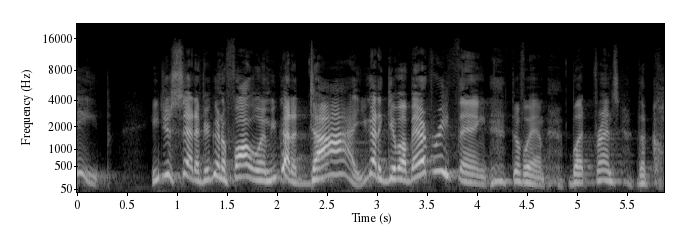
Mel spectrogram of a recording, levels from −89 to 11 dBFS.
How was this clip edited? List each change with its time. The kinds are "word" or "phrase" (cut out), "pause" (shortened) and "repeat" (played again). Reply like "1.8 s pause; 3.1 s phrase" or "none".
4.5 s word

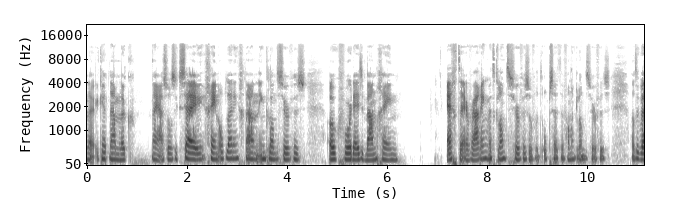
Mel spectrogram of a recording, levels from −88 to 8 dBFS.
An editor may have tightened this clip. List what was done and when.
none

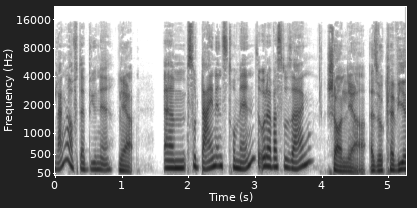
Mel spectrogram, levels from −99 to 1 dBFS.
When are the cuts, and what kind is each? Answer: 2.0 s phrase; 3.4 s word

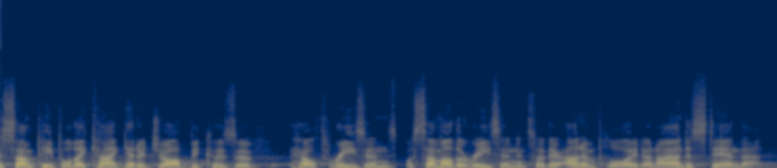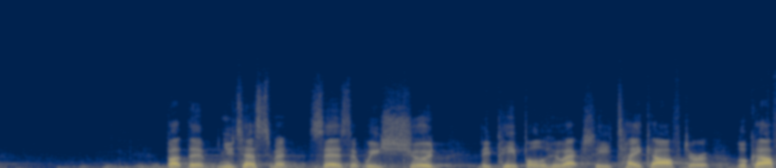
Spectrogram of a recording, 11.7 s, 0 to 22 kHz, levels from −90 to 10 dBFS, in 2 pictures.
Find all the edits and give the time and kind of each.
2.9 s word; 8.1 s pause

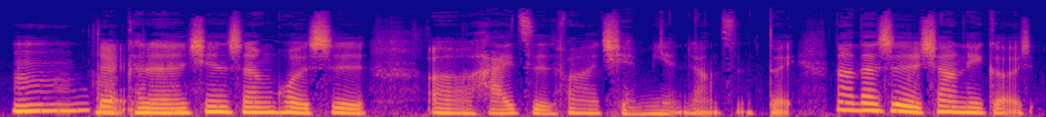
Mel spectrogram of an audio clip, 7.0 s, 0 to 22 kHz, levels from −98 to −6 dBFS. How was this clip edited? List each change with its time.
5.1 s word

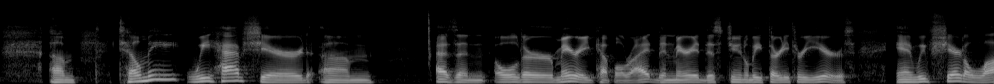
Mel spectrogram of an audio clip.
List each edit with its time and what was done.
1.9 s word

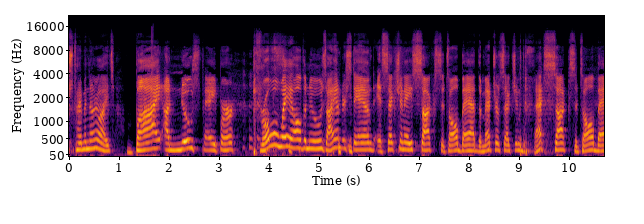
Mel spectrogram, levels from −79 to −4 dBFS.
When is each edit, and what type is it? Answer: none

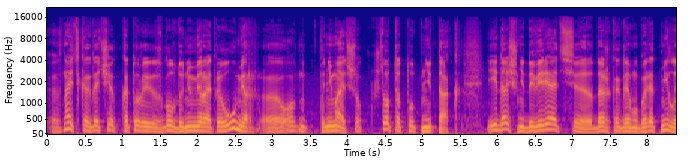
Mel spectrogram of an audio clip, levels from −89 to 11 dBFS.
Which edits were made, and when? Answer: 2.3 s phrase; 6.2 s word

